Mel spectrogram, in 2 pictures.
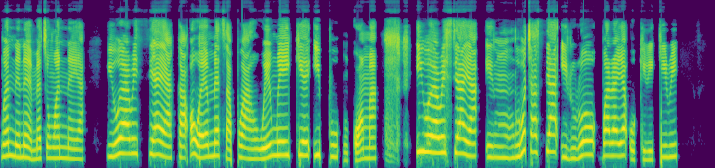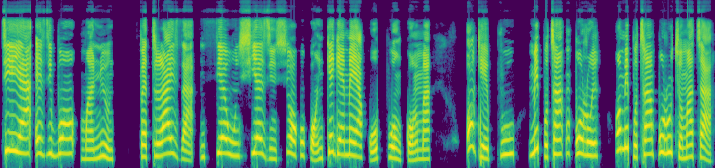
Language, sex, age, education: Igbo, female, 30-45, tertiary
